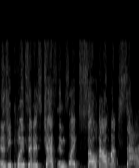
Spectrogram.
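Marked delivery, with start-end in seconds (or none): 1.6-2.8 put-on, pointed, accusing, slow and angry. Retelling how she points at his chest: imitating an angry accusation. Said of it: "she's angry".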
